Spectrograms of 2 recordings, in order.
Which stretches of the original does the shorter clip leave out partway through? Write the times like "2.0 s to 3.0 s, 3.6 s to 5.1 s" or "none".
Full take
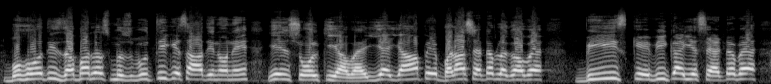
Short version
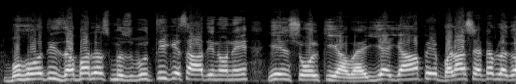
none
